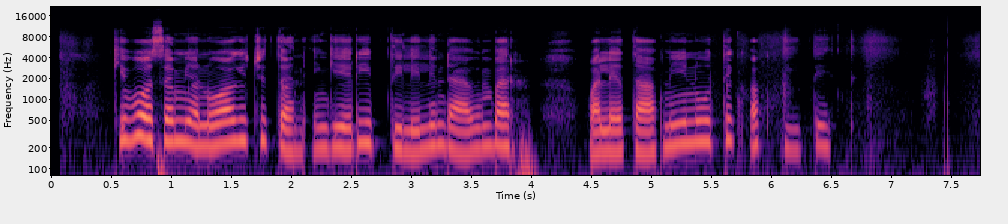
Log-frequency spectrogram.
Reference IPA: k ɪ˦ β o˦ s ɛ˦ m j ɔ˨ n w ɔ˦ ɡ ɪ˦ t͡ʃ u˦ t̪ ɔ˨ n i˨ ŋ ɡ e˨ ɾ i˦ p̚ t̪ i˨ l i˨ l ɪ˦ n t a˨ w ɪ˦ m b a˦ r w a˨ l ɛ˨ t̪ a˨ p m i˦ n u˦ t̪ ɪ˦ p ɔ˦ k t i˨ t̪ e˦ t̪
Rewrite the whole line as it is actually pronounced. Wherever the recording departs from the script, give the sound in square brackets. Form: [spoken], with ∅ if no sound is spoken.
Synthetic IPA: k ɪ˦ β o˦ s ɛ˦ m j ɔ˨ n w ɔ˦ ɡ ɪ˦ t͡ʃ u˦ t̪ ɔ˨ n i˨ ŋ ɡ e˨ ɾ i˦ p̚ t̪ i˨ l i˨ l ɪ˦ n [d] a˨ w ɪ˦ m b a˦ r w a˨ l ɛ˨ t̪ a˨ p m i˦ n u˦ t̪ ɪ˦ [k] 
